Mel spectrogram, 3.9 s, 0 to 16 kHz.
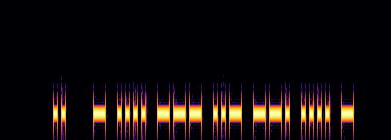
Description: Morse code, heard as a keyed tone, about 29 wpm, 700 Hz. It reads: I THOUGHT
